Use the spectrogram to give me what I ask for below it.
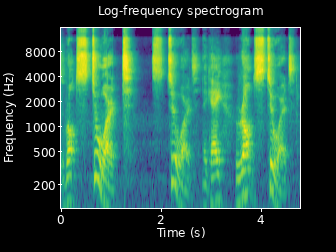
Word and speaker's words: Rod Stewart: with your singer well many people call him rod Steve word or whatever but his name is Rod Stewart two words okay Rob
